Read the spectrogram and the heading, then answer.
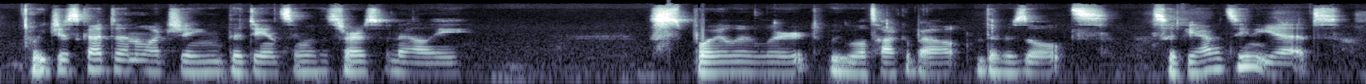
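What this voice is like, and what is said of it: Congested, deeper than normal voice. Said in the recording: “my throat's a little super congested ... I'm super congested. My voice is a little bit deeper than normal.”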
